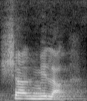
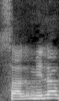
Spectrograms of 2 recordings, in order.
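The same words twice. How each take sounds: First: The first sound is a palatal sh. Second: The first sound is a plain hissing s. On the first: The speaker calls it right. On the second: The speaker calls it wrong.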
